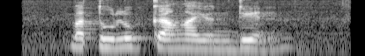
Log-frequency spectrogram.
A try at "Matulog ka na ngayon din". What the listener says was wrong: I still don't even hear it. Na was not pronounced.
